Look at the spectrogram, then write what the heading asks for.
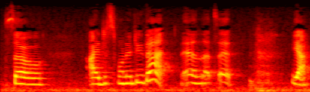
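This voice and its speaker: On a casual livestream from home, a young author chats with fans and reads their comments into a phone mic. Her voice is fairly high and slow, and she sounds nervous and valley-girl, full of fillers and restarts.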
